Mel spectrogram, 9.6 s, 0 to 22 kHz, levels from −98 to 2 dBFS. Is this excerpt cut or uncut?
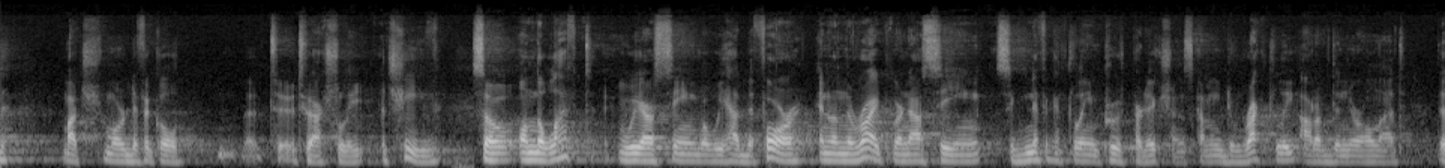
cut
